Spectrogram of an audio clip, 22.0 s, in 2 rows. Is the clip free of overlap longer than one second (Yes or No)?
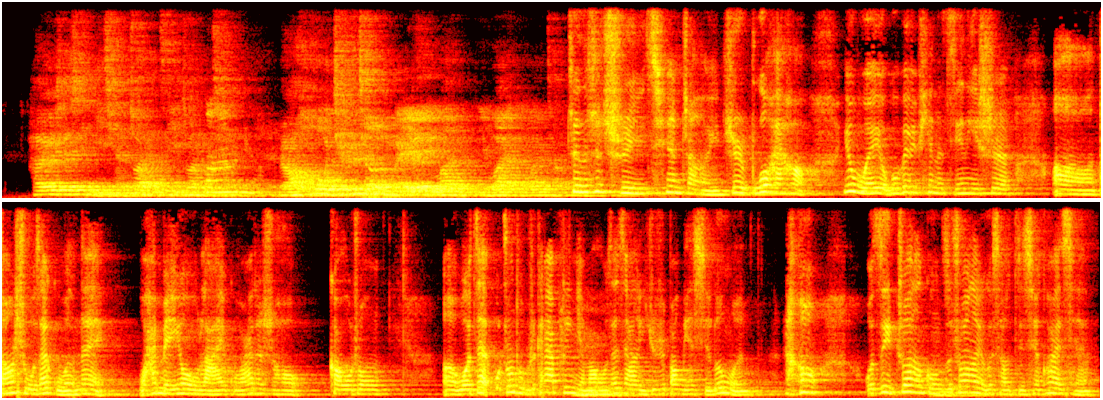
Yes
